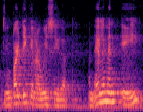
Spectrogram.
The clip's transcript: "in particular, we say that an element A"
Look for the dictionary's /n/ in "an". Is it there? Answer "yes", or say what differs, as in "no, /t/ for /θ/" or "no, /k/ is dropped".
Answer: yes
